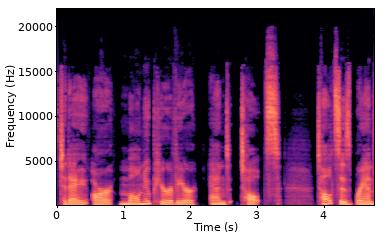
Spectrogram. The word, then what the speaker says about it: molnupiravir: schwa vowel uh and the last syllable is veer like a drunk driver veers left of center mall new piravir malnu piravir put the primary emphasis on the syllable pier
